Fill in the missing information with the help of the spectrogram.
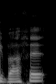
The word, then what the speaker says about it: Buffett: Does your dad like Jimmy Buffett? – Future Keon, please. – I don't think my dad likes Jimmy Buffett. My dad is more of like a... – It's pronounced buffet.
